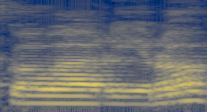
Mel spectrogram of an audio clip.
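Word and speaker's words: قواريرا: Tapi jika dibaca terus atau wasal maka harus dibaca pendek. Contohnya seperti ini. alaihim bianiyatim min fidatin wa akwabinat qwarir qawarir min fiddin qoddaruha taqdir kanat qwariro qowariro langsung karena dibaca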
